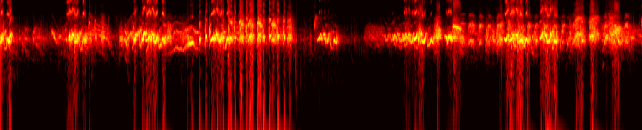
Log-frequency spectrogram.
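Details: A flock of budgerigars in a forested outdoor aviary, eating seeds, keeps up loud bubbling chirps and warbles, with a brief lull near the three-second mark before the chatter resumes.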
